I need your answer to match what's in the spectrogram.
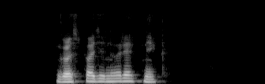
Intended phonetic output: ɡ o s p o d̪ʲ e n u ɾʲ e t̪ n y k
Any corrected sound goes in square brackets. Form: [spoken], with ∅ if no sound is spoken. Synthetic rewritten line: ɡ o s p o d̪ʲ [i] n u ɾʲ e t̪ n [i] k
